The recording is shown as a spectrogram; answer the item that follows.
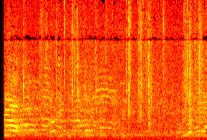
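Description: Spectators' chatter: several voices talking at once in a crowd, with a few short sharp clicks in the second half.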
